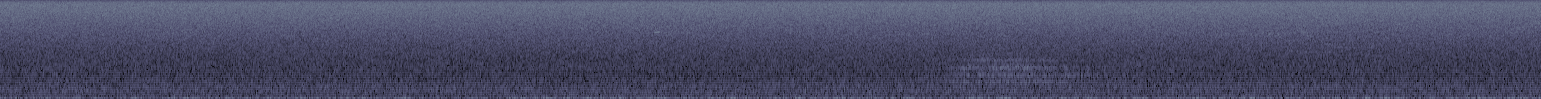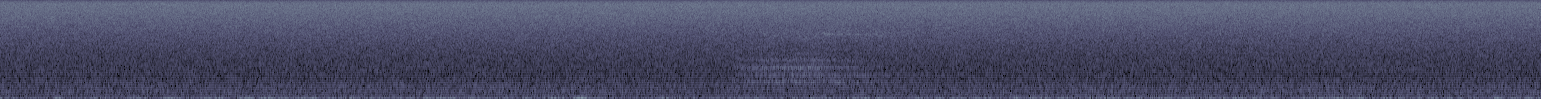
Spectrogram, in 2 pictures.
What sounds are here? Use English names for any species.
forest ambience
